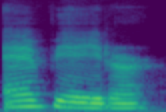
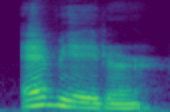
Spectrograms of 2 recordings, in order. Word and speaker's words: aviator: 물론 aviator이지만 양쪽에 몸이 있게 되면 R 발음이 되죠. aviator, aviator.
